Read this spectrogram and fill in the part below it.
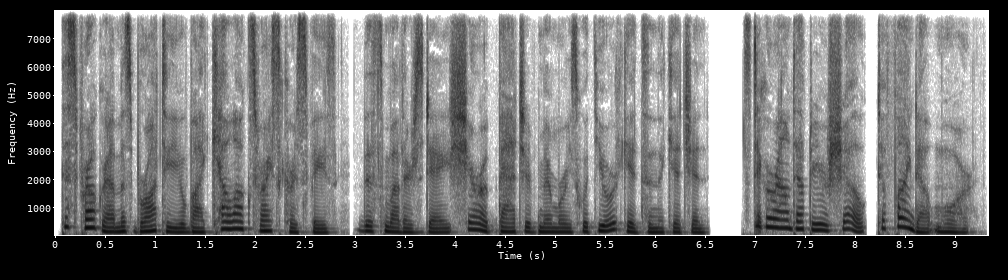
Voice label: narrative

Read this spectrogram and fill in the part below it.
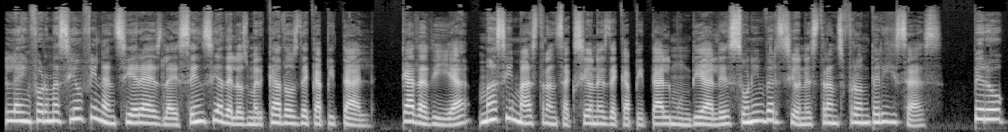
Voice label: Informative

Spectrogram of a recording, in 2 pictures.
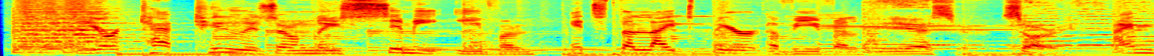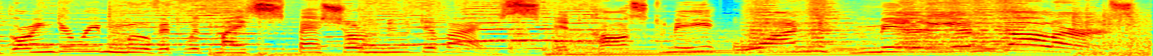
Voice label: character

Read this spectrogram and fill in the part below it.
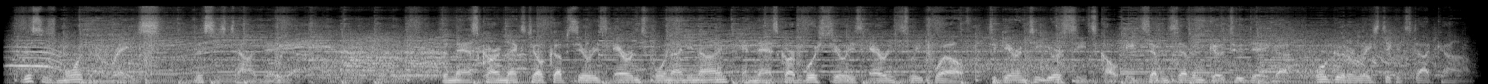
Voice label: anti announcer

